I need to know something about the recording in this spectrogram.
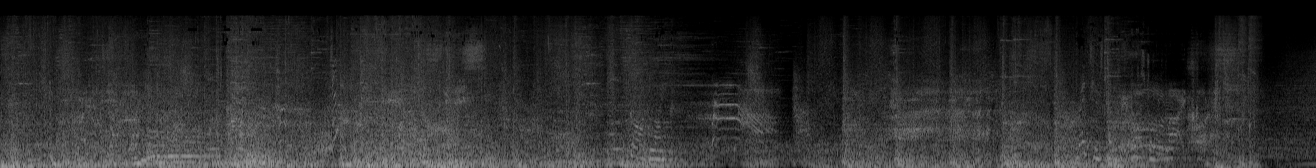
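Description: Video game spell blasts and weapon hits crackle and boom in a busy fight.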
